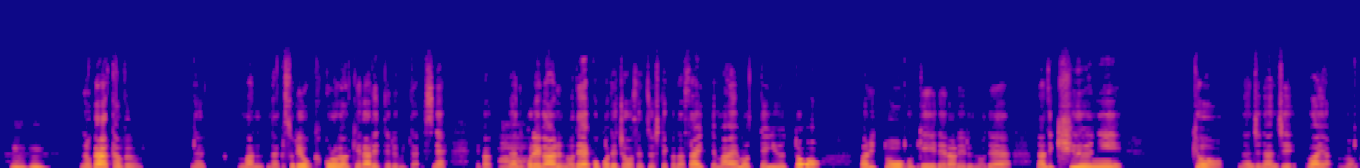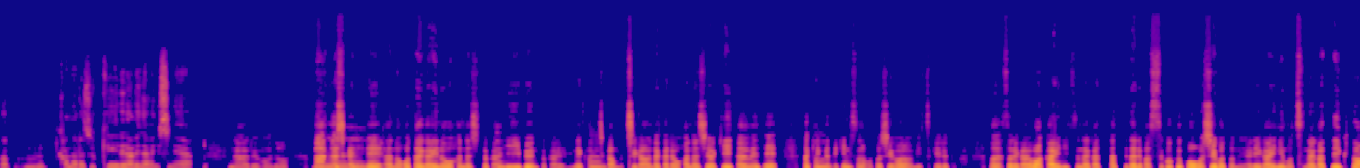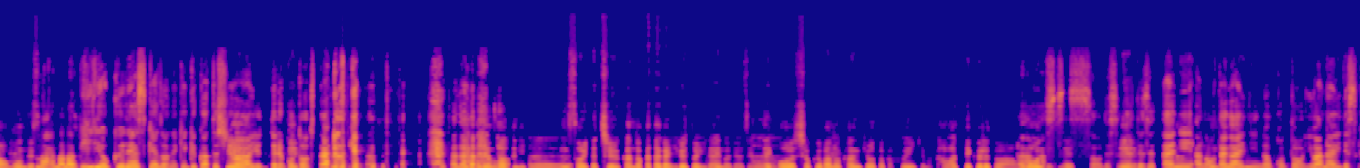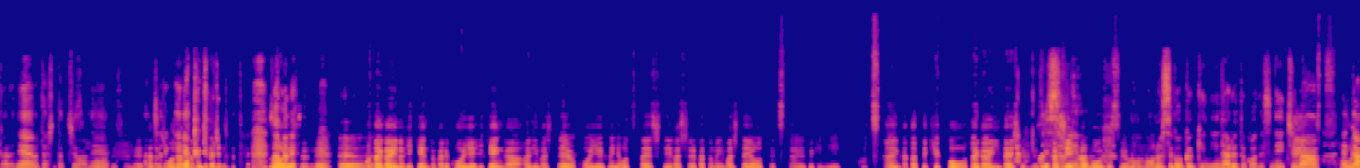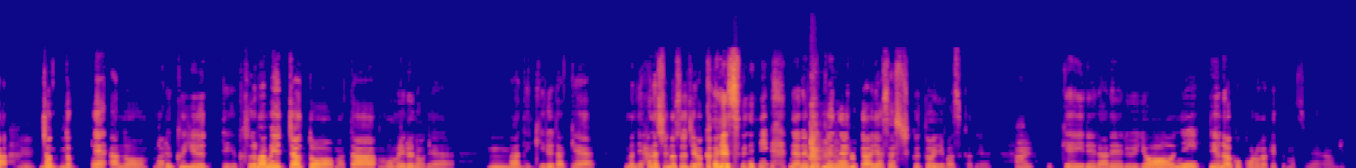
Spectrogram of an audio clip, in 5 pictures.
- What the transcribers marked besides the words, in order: laughing while speaking: "伝えるだけなんでね"; laughing while speaking: "それ契約があるので。そうです"; laughing while speaking: "話の筋は変えずに"; laugh
- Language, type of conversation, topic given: Japanese, podcast, 仕事でやりがいをどう見つけましたか？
